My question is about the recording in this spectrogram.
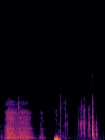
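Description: Computer keyboard typing: a quick run of sharp keystrokes near the end, after a single dull thump about a second in. A faint breathy exhale trails off at the start.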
